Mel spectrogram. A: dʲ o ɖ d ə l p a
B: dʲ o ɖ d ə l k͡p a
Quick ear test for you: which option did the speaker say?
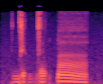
B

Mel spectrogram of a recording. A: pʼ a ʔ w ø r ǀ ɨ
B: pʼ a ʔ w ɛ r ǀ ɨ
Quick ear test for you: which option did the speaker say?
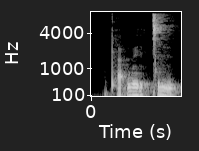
A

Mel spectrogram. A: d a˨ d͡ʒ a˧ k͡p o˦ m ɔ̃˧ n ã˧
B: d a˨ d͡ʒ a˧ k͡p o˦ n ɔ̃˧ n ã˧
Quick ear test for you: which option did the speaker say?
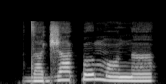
A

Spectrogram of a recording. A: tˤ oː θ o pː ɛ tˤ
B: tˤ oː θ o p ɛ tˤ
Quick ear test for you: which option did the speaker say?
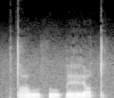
B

